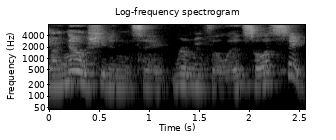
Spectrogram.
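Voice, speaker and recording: A somewhat breathy voice at a moderate pace with ordinary pitch variation. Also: woman. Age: 20s. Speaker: college student. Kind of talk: casual talk to camera.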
